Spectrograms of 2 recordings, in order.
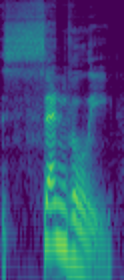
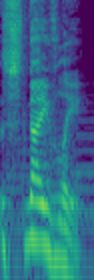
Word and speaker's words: Snively: Emmeline Senville, director of the Blue Book Modeling Agency, counseling would-be model Marilyn Monroe, 1944. Snively.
